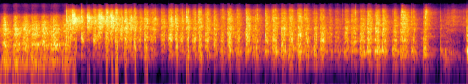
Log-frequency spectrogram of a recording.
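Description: A blade sawing through a thin plastic drinks bottle: a fast, dense run of scratchy, crackling strokes that starts about a second in and stops shortly before the end.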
